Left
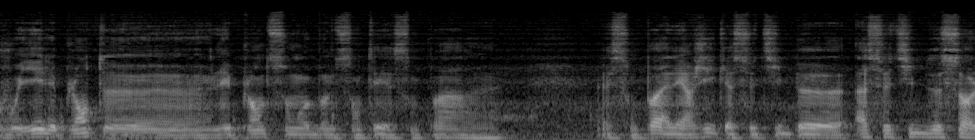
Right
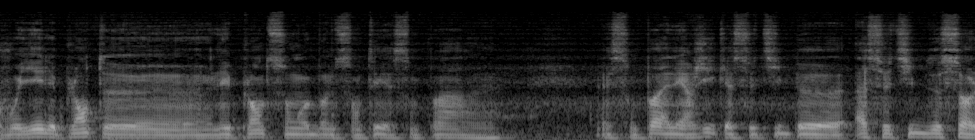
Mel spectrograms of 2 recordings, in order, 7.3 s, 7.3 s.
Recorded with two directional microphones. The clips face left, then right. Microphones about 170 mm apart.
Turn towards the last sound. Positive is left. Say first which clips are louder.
# right 2 dB
turn(degrees=-20)  # may be behind; listen again after turning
